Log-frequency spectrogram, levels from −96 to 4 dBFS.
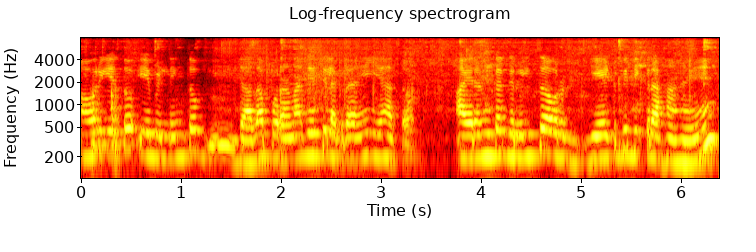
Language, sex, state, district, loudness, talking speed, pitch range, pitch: Hindi, female, Bihar, West Champaran, -19 LUFS, 205 wpm, 190-220 Hz, 200 Hz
